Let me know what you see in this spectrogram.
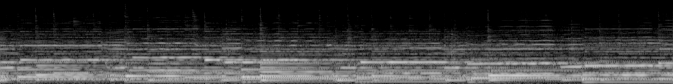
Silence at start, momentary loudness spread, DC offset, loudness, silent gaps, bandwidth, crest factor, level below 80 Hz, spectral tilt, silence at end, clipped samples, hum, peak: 0 s; 4 LU; under 0.1%; -19 LUFS; none; 11 kHz; 14 dB; -62 dBFS; -7.5 dB/octave; 0 s; under 0.1%; none; -4 dBFS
